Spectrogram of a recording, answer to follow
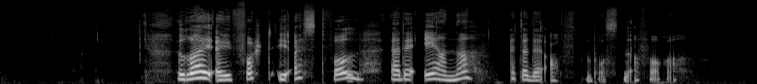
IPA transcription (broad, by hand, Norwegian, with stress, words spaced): ˈʁɑʉœʏ ˈfɔʈ ˈiː ˈœstˌfɔl ˈæː ˈɖeː ˈʔeːnə ˈɛtə ˈdeː ˈʔɑftn̩ˌpɔstn̩ æˈfɑːʁəʁ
